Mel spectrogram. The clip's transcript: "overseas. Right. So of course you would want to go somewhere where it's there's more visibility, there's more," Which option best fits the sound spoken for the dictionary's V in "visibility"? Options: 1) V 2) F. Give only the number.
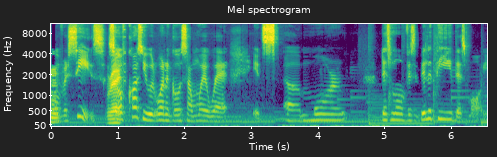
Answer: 1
